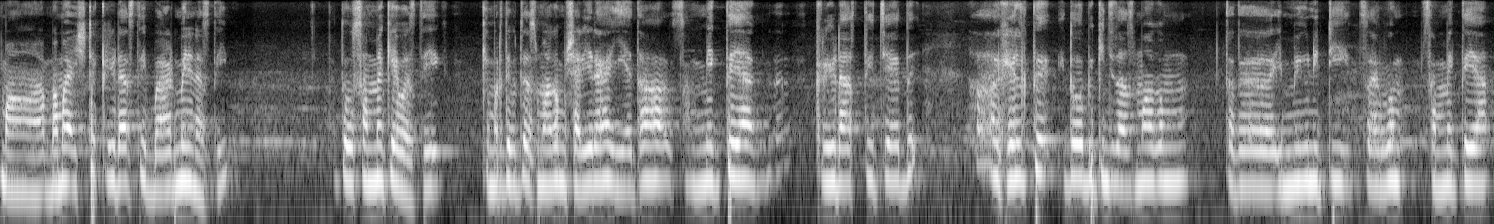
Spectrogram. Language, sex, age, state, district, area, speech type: Sanskrit, male, 18-30, Kerala, Idukki, urban, spontaneous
